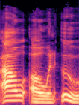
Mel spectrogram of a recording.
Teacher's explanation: Something interesting happens in Vietnamese, where vowels o /ɔ/ ô /o/ and u /u/ break into /aw/ /əw/ and /ʊw/ before coda /k/ and /ŋ/ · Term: vowel breaking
